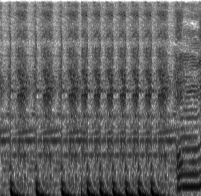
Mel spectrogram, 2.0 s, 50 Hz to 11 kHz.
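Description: A hip-hop track caught in a very short DJ loop: its falling 808 bass drum and hi-hat stutter about eight times a second as a loop roll. The normal beat and melody come back near the end.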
